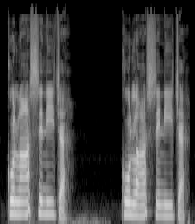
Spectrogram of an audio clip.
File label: "kolas senecv", Muscogee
